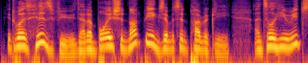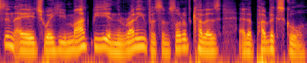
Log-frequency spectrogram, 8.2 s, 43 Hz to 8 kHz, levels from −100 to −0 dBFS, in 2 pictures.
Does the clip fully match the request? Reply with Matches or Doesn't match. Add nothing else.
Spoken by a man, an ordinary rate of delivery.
Doesn't match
